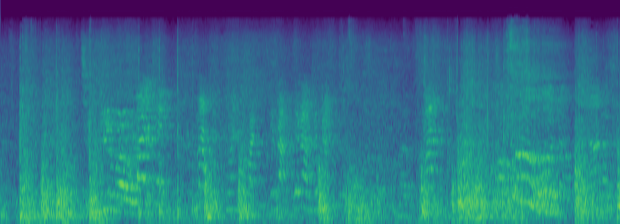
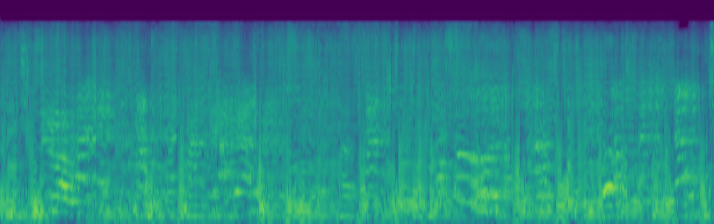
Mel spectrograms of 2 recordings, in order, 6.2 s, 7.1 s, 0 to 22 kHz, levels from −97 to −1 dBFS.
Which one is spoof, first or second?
second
